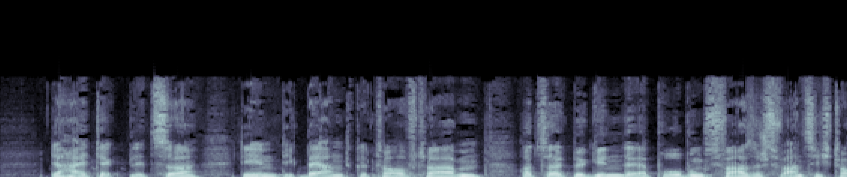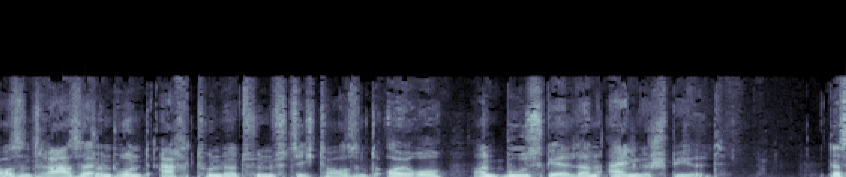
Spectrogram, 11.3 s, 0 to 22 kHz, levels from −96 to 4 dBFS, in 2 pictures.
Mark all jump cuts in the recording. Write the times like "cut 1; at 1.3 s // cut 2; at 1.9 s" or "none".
cut 1; at 2.0 s // cut 2; at 5.1 s // cut 3; at 6.3 s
